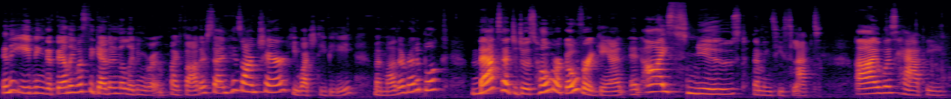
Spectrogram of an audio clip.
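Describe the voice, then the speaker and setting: A woman preschool teacher reading a storybook aloud in an animated, simple, child-directed way with expressive emphasis. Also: a little high, moderate pace.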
